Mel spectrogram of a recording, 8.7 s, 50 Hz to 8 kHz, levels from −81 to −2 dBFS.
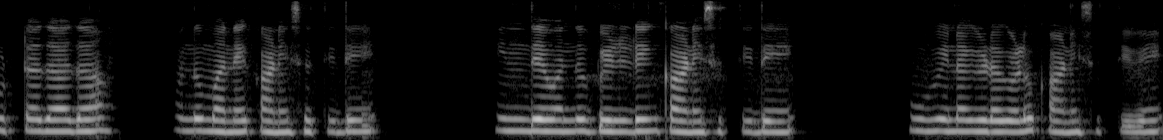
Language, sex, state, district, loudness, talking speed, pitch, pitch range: Kannada, female, Karnataka, Belgaum, -34 LUFS, 75 wpm, 240 Hz, 230-245 Hz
